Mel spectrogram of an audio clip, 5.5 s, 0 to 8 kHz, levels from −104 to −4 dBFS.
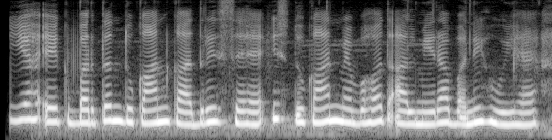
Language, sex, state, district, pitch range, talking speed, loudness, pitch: Hindi, female, Jharkhand, Garhwa, 245-280 Hz, 165 wpm, -11 LUFS, 265 Hz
